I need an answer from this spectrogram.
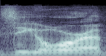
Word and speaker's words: Kora: okay with that cuz people say my name wrong all the time and I have to you know tell them it's Kora but you know it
